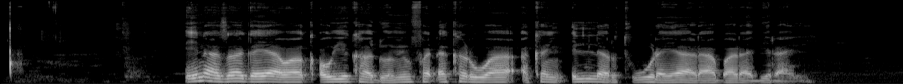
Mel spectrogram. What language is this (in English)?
Hausa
